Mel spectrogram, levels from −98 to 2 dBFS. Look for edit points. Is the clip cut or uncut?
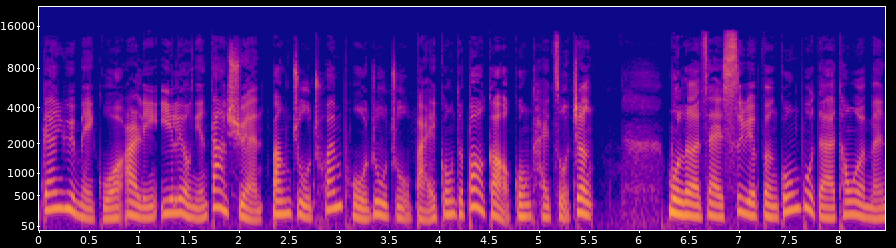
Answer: cut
